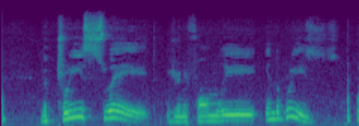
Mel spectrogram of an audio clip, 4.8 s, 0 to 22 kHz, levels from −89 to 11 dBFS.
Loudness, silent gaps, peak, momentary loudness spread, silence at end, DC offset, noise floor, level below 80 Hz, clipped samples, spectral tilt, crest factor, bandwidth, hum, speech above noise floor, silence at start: -26 LUFS; none; -10 dBFS; 14 LU; 0 s; under 0.1%; -45 dBFS; -58 dBFS; under 0.1%; -6 dB/octave; 16 dB; 15 kHz; none; 20 dB; 0.05 s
